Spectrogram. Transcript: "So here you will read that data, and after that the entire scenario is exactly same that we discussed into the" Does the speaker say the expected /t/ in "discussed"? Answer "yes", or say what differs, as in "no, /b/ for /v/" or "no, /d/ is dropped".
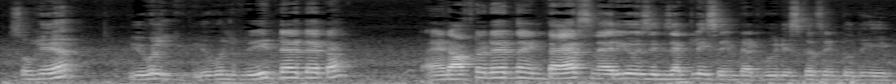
no, /t/ is dropped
